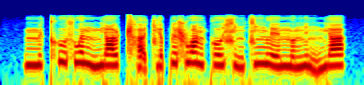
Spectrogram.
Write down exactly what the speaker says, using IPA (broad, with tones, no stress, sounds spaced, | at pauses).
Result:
m y˧˥ kʰ u˥˧ s w ə˥˩ n m j ɑ˧˥ ʊ̯ ʈ͡ʂʰ ä̰˨˩ t͡ɕ ɥ ɛ˦ p i˥˧ ʂ w ɑ˥˩ ŋ k o˧˥ ʊ̯ ɕ ḭ˨˩ ŋ t͡ɕ i˥ ŋ l e˧˥ ɪ̯ n̪ ʊ˧˥ ŋ ḭ˨˩ ŋ m j ä˥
